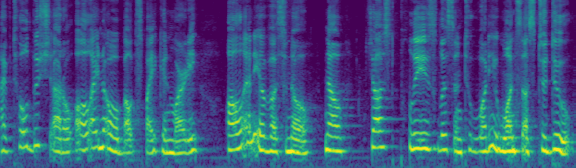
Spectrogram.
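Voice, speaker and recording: A beggar woman played by an actress pleads earnestly in a creaky, gravelly voice. It is old-time 1930s radio drama acting, urging and insistent. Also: mid-range voice, unhurried, a little mellow. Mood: anxious, pleading.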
